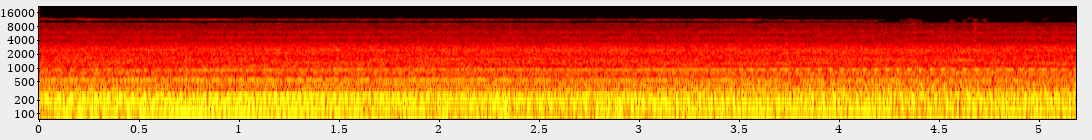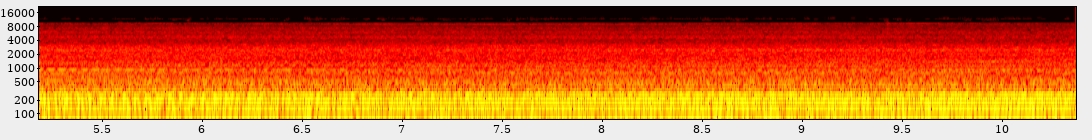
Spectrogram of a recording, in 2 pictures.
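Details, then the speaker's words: 2003 Dodge Ram 2500 with 5.9 Cummins diesel, 85k miles, automatic, driven uphill through all gears: a deep steady diesel drone pulls evenly with no knocks or rattles. Healthy engine under load. "we'll take off and we'll head up the hill so we can hear the 5 9 run as well as put the automatic transmission through all the gears so you can hear for yourself there's no issues with anything on this truck at all"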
